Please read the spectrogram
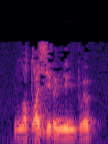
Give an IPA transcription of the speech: nʲ e dˤ u zʲ ɘ ɾ u nʲ u nʲ p w ɵ

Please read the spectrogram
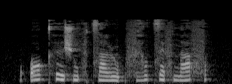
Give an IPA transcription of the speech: ʔ ɔ kʰ ɘ ʃ ũ f t͡s a ɭ õ ʔ f ɛ̤ lˠ t͡s ɛ f n a f

